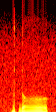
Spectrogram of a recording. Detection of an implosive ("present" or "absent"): present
